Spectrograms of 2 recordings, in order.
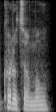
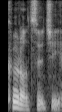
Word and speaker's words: Kurotsuchi: Captain Kurotsumo.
